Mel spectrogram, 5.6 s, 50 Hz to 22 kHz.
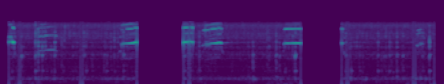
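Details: Female Osprey on a Loch Arkaig nest in Scotland, 4 July 2020, mid-morning, screeching to get at a whole trout the male has brought while her chicks crowd in the way, filmed by nest camera; sharp high squeals in bursts, with broadband rustling.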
